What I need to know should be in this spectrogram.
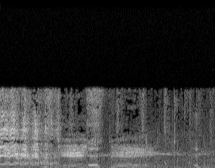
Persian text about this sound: یا خدا این اسب سوار کیه داره نزدیک میشه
